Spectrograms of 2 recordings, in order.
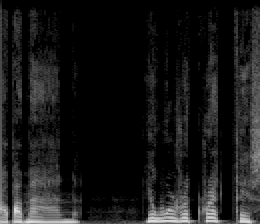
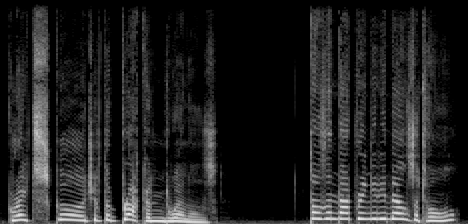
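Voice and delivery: much higher and fast, rattling off grand titles; fast pompous titles; 10 semitones higher, 4 dB louder, faster than usual. Acted. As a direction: reel off your titles proudly at speed. Dragon indignant, very high fast.

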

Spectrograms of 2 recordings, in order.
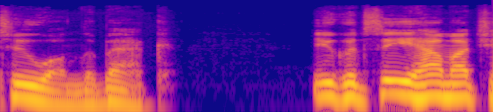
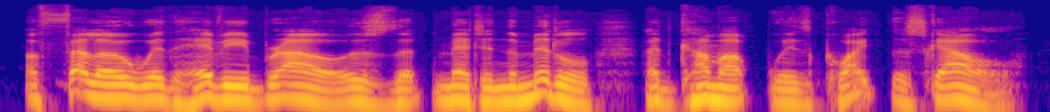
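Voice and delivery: ordinary delivery

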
